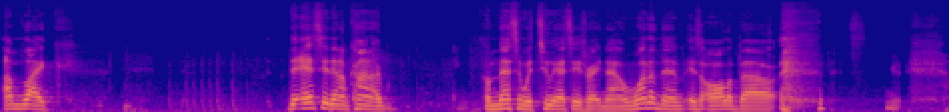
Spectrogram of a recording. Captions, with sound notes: essay that I'm-- I'm messing with two essays right now, and one of them is all about [chuckles]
